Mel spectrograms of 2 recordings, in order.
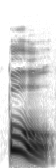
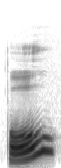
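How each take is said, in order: First: BU starting high, dropping steeply; exaggerated falling tone. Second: BU climbing to high; exaggerated rising tone. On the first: Teacher exaggerating tones, falling BU. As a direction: plunge each BU from the top. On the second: Teacher exaggerating tones, rising BU. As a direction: sweep each BU upward. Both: Shown as a demonstration. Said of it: "recommencer toute la suite".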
